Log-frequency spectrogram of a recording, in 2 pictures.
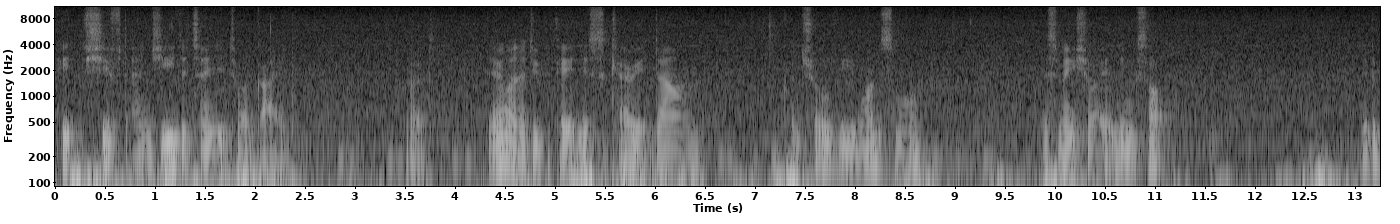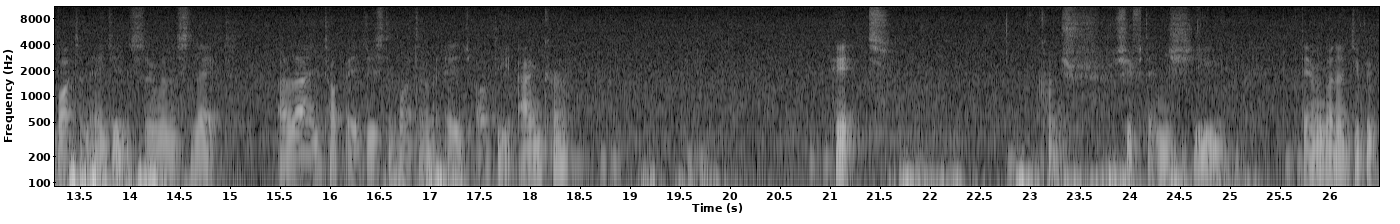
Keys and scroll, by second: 0.7 shift+g, 4.6 d, 7.2 v, 23.1 shift+g.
